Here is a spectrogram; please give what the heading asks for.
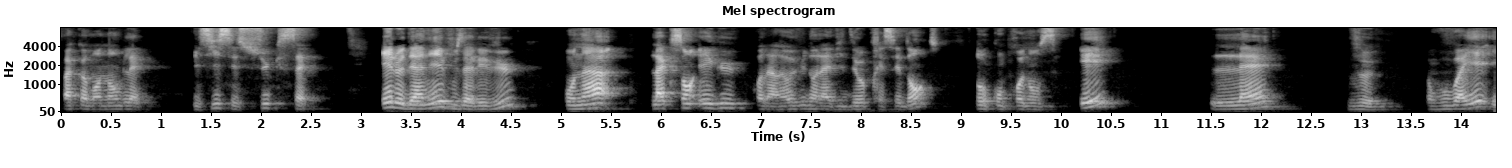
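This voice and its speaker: Male language teacher, patient and repetitive, unhurried delivery, mid-pitched voice. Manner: patient, repeats and checks understanding. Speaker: French teacher. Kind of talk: language lesson video.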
